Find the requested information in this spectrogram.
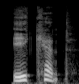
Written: ægkant

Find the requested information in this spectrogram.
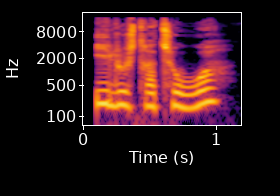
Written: illustrator

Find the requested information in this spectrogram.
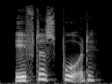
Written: efterspørge

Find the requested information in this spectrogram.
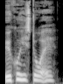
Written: økohistorie

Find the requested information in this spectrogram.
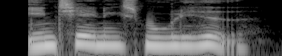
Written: indtjeningsmulighed

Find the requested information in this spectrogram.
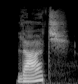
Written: large

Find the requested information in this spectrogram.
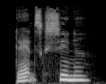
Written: dansksindet

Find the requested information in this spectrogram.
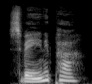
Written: svanepar

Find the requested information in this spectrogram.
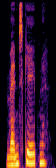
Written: vanskæbne

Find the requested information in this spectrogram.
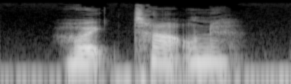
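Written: højttravende

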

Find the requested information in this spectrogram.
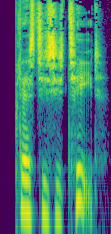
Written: plasticitet

